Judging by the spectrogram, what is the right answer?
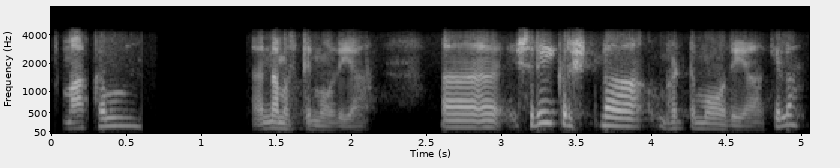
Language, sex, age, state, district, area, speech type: Sanskrit, male, 30-45, Karnataka, Chikkamagaluru, urban, conversation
